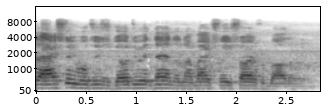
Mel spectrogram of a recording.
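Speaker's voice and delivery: plain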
